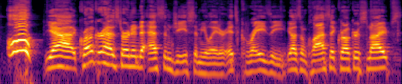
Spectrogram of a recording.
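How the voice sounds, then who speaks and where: A man's fairly high voice at a moderate pace, with lively intonation, big swings in loudness, hardly any pauses and music in the background. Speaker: gaming youtuber. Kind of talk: gameplay commentary. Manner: excited.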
